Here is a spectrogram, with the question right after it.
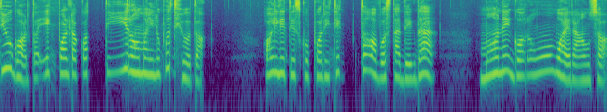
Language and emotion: Nepali, sad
